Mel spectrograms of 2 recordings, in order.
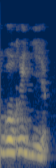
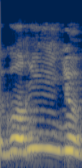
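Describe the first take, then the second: First: Said in the usual way. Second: "gorille" with a sounded "-yeu" at the end; audible final E. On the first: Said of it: "mais nous on dit plutôt". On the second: Shown as a demonstration. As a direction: let the last E of "gorille" be heard. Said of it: "On l'entend un petit peu". (« gorille » avec le E final prononcé)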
